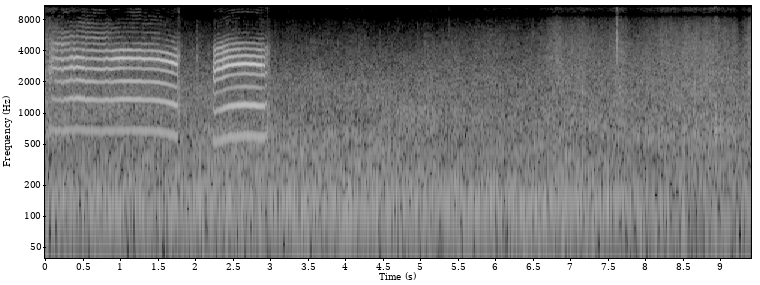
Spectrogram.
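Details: A calico cat on a Japanese cat island, a mother play-fighting with her kittens as training for life in the wild. A long, steady, drawn-out meow is followed by a shorter, bending one, then quiet rustling.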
